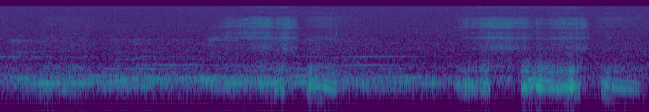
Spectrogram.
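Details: Snoring during sleep: low, rumbling snores with snorting breaths and some hissy breath noise on inhalation; faint background music.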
